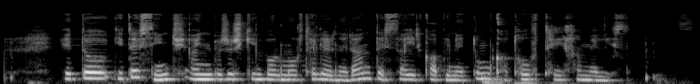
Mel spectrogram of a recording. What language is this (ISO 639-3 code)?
hye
